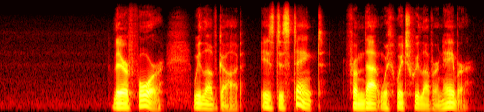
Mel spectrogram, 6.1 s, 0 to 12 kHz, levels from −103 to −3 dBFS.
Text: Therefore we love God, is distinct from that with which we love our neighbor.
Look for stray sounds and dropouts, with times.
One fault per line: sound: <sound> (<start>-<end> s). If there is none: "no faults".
no faults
